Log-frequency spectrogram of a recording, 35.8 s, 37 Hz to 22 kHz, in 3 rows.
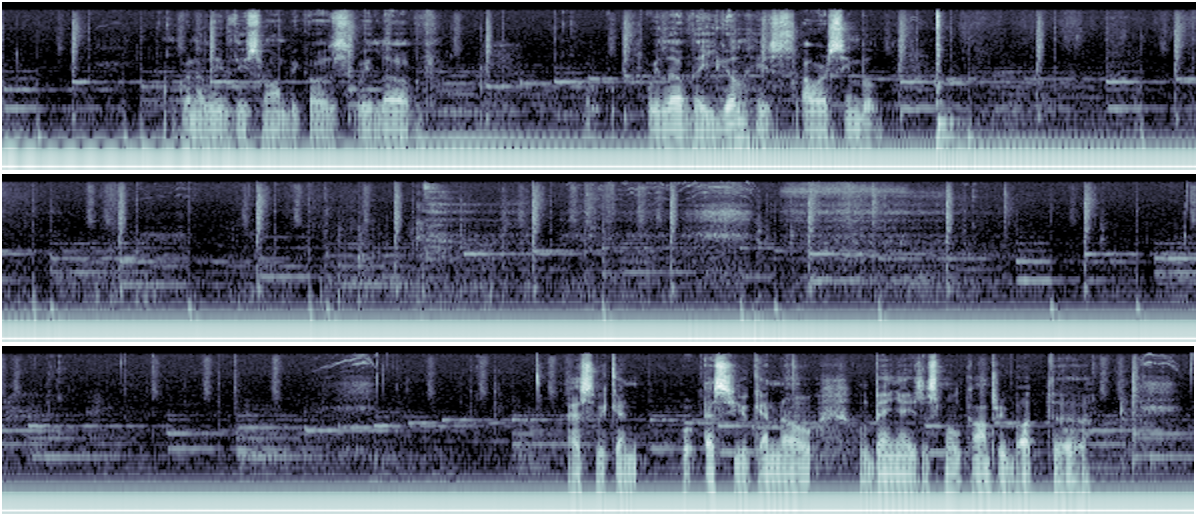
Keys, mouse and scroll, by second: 28.6 click, 35.4 click.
